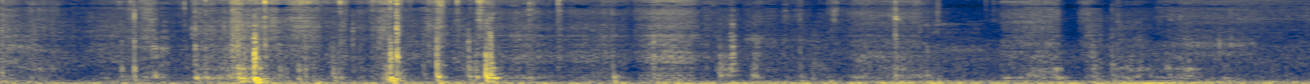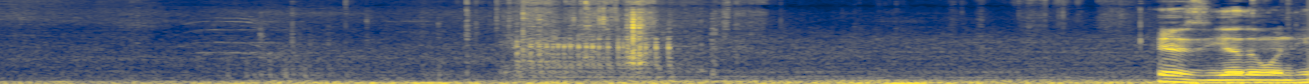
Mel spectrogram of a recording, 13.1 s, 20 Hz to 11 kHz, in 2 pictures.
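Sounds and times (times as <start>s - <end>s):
hands scraping plastic housing: 0.0s - 6.4s
rustling: 0.0s - 6.8s.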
